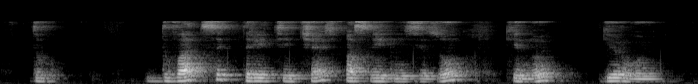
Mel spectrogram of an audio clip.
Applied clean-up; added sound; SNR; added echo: neural separator model SepFormer DNS4.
